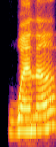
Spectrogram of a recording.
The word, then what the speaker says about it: Wina: name is Wina Andrews could you pronounce your name for me Buena like when am I gonna get your book right number three number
